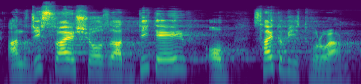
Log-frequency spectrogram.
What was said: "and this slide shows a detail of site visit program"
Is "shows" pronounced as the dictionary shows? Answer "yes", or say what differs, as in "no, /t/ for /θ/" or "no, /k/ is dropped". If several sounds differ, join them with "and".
yes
